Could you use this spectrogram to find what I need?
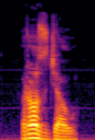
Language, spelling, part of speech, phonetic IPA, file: Polish, rozdział, noun / verb, [ˈrɔʑd͡ʑaw], Pl-rozdział.ogg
